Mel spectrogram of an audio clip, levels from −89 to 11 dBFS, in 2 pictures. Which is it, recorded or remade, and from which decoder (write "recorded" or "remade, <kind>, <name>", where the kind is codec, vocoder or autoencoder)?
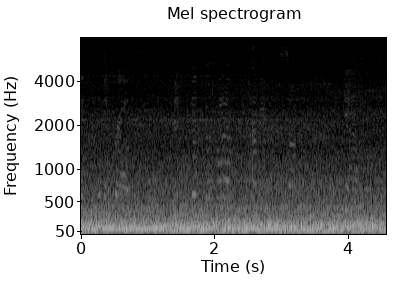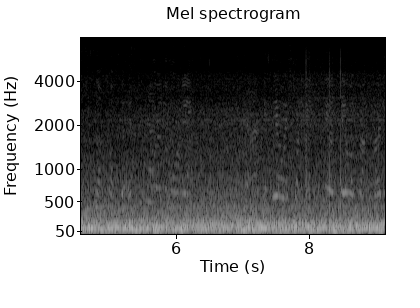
recorded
